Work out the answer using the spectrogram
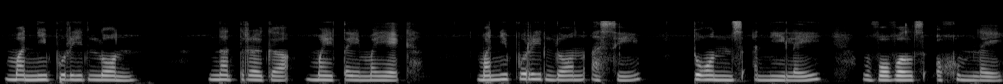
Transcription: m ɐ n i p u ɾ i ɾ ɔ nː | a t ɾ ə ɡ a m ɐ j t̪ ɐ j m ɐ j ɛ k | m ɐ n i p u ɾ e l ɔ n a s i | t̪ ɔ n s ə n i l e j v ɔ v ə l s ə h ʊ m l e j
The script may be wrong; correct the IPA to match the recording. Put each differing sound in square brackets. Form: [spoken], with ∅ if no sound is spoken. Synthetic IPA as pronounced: m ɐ n i p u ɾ i [l] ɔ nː | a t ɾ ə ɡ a m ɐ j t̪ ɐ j m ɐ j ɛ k | m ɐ n i p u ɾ [i] l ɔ n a s i | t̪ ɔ n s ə n i l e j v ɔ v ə l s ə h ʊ m l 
